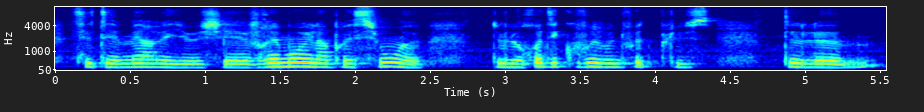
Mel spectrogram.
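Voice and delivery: normal talking voice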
